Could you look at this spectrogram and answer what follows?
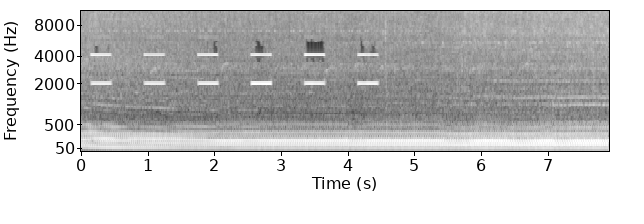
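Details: BMW E46 M3 running with the clutch pedal up (engaged): a thin, steady whine rising with revs over the engine hum, pointing to the driveline.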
